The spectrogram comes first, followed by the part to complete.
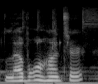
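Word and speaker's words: LVL Hunter: So if y'all want to check it out, it's spelled LVL and then the word Hunter, HUNTER. That is the artist name, Level Hunter.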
